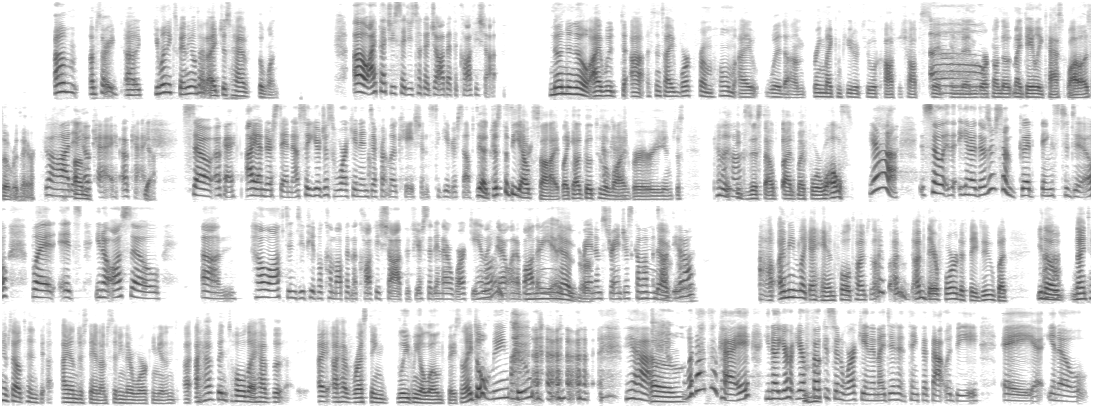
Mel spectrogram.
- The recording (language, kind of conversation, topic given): English, advice, How can I meet and make lasting friends after moving to a new city if I don't meet people outside work?
- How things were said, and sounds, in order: drawn out: "Oh"; other background noise; laughing while speaking: "four walls"; laugh; chuckle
